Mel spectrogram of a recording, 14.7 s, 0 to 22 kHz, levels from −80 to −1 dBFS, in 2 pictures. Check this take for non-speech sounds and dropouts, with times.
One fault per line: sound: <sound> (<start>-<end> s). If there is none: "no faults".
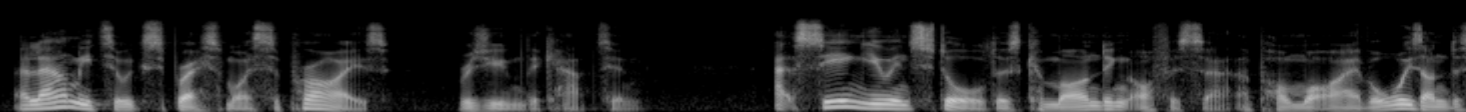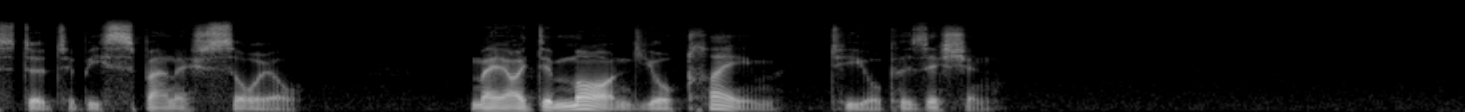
no faults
